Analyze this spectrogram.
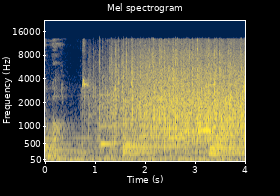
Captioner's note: audience applauding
